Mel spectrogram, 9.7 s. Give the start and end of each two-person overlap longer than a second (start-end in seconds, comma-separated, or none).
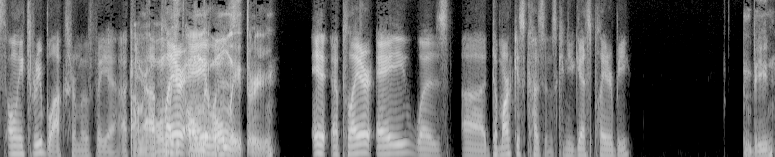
1.6-3.0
